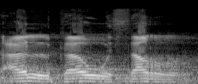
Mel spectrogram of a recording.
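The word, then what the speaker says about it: الكوثر: Kemudian "al-kawthar". Huruf 'ra' yang diam setelah fatha, seperti yang telah kita pelajari di bab-bab sebelumnya, berarti huruf 'r' dipertebal.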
